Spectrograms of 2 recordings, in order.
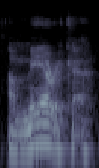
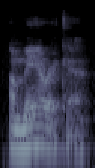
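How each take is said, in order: The two takes are said the same way.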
